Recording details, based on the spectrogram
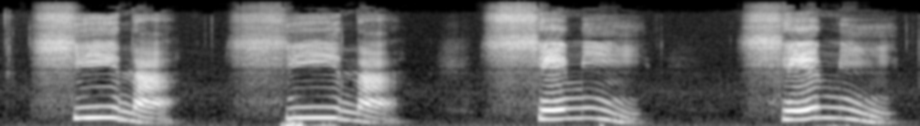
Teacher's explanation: ch ele tem um som parecido com ch mesmo tá então para produzir este som precisa se colocar a ponta da língua nos dentes inferiores e pronunciar o som do ch no português tá então assim ó colocar então a língua aqui embaixo né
